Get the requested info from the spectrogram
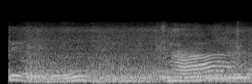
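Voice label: "jing3cha2", Mandarin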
